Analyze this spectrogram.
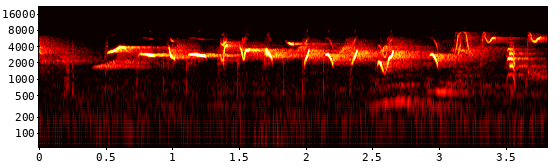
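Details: Greater green leafbird of Alas Purwo stock, caged and contest-ready in Jatiasih, Bekasi, in agitated song: a fast, unbroken chatter of zigzagging whistled notes, rising and dropping sharply about four times a second, ending on high whistles.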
